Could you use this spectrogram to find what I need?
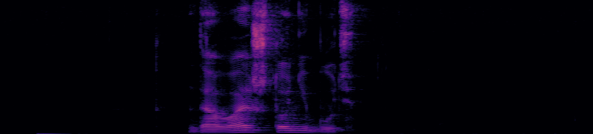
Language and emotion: Russian, neutral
